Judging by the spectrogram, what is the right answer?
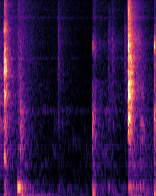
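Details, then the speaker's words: Apple HomePod being plugged in: several sharp thumping pops with short ringing tails at power-on (also expected at unplugging). Suspected failing power filters. "Oh boy. Yep, that's a fair bit of popping, so definitely sounds like this could use some new filters."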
